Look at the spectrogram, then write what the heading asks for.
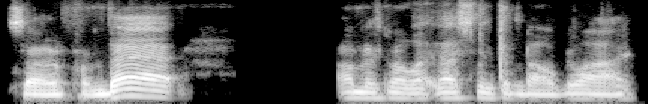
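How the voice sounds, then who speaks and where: A man's voice: fairly low pitch, moderate pace, highs cut off, a little hiss or hum. A man co-hosting a casual podcast, stuffed up and congested, telling a long story in a rambling, profane way with many restarts. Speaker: podcast co-host.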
